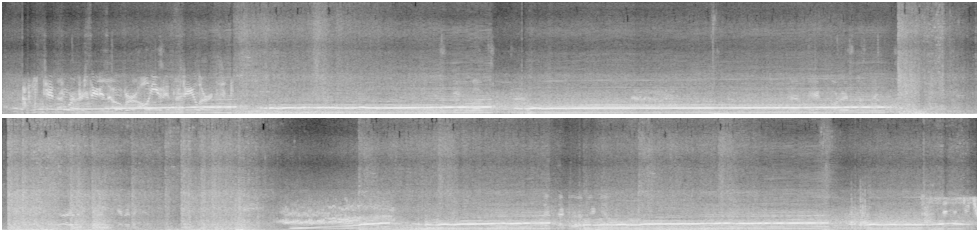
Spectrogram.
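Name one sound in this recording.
A sports car engine roars at high revs, rising in pitch through the gears.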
